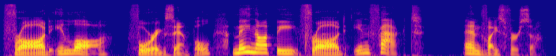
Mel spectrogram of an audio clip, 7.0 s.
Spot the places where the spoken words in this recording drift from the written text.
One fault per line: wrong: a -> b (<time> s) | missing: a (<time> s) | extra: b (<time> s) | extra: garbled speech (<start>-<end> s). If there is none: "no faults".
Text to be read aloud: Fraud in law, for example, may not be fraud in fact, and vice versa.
no faults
